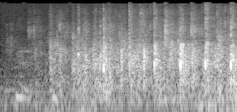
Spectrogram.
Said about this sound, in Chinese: 为我们掌声欢迎。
